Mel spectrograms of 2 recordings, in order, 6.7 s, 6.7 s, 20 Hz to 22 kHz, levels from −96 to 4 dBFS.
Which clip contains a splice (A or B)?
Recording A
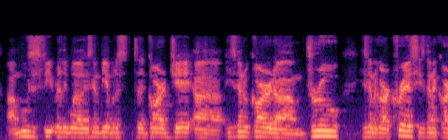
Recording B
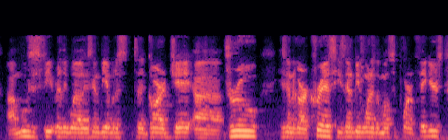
B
